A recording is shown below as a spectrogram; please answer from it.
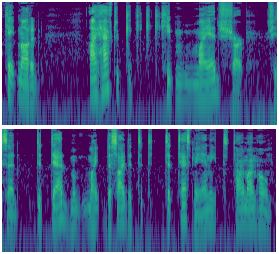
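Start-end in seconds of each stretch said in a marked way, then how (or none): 1.8-4.9 soft, halting stammer on first sounds; a gentle nervous stammer; stammering girl. Acted. Kate's stammering dialogue. 6.2-10.9 soft, halting stammer on first sounds; a gentle nervous stammer; stammering girl. Acted. Kate's stammering dialogue.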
